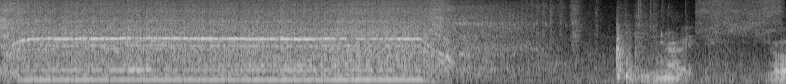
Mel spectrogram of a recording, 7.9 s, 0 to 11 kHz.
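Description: A power sander at 320 grit on live edge wood coasters gives a loud, steady tonal motor whine for about four seconds, then stops, leaving faint handling noises and soft knocks.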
